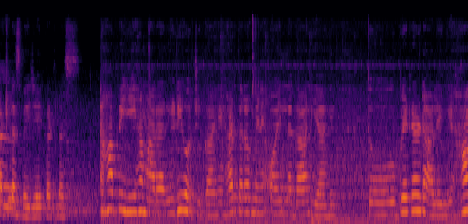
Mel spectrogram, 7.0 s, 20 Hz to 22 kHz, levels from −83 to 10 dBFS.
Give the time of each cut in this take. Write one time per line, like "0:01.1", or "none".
0:01.5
